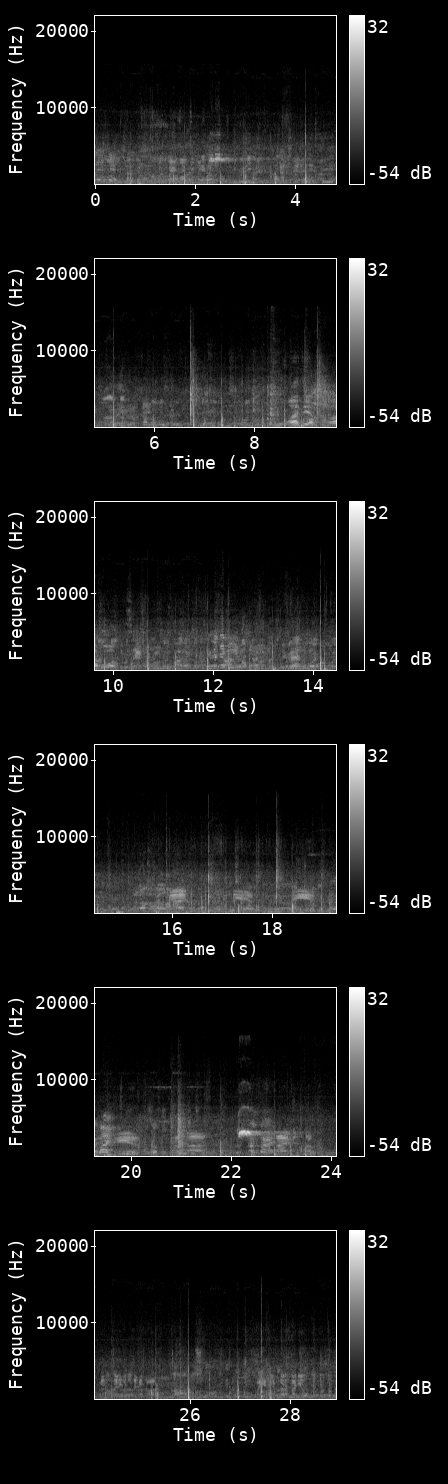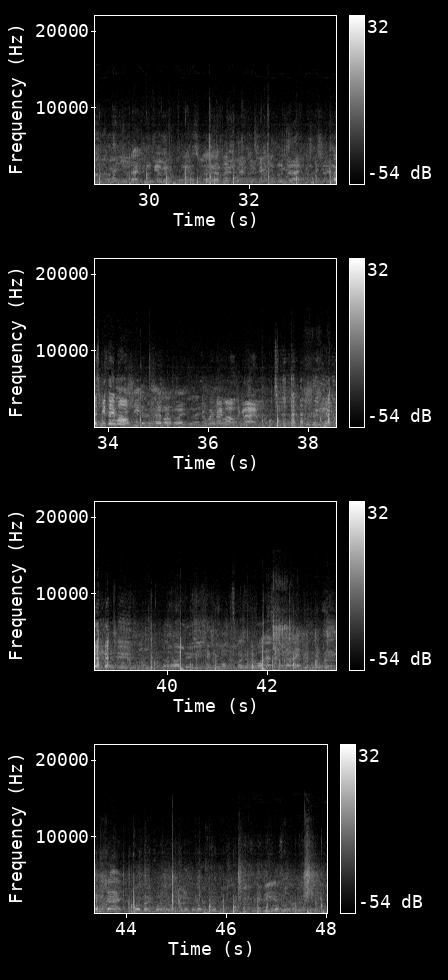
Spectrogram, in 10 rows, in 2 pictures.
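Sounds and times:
players voices and shouts: 0.0 - 48.0
basketball bouncing on court: 0.6 - 4.4, 14.0 - 14.7, 15.6 - 17.5, 29.0 - 33.7, 39.6 - 43.1.

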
